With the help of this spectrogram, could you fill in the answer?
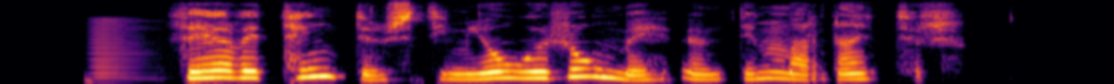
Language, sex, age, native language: Icelandic, female, 40-49, Icelandic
